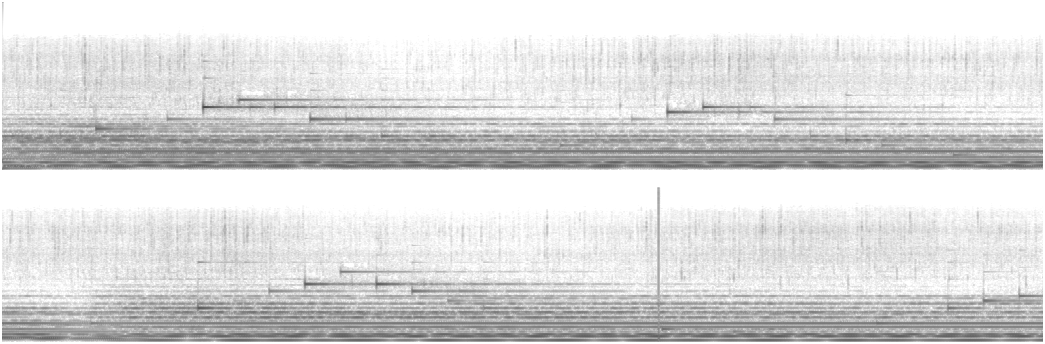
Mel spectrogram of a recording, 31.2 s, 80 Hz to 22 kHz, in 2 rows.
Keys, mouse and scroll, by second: 1.7 click, 3.4 click, 4.1 0, 5.7 scroll down 3, 6.6 middle click, 7.5 KP_1, 8.5 g, 9.8 KP_3, 10.2 g, 11.5-13.2 middle drag, 13.2 click, 15.2 scroll up 4, 15.8 r, 17.4 click, 20.5 scroll up 1, 21.0-23.8 middle drag, 23.8 click, 26.3-27.6 drag, 27.6 shift+middle click, 28.2-28.9 scroll up 4, 28.9 shift+a.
